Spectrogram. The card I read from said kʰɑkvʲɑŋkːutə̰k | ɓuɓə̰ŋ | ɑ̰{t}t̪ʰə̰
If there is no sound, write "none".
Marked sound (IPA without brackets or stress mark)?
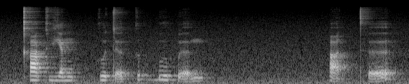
t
